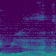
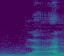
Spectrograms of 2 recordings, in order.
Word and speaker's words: Blaan: Nga dili lagi bilaan ang tinuod nga pag-pronounce ha. Pangalan sa katribo. Blaan na siya. Blaan, dili bilaan.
